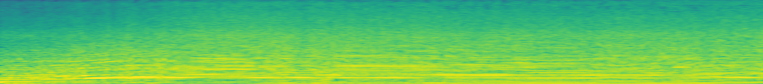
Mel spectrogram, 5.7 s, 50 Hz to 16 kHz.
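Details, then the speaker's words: Alcohol-fuelled drag-race engine on the dyno, gravity-fed from a bucket, drag-raced since 2011: very loud, deep, steady roar holding revs with no misses or stumbles; running beautifully, just timing and carb jetting slightly off perfect. "Adams beast is running beautifully just a little timing and jetting the carbs away from perfect.."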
